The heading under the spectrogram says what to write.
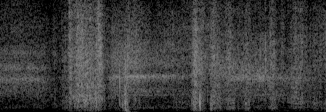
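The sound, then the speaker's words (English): Several heavy, crunching footsteps stomp through snow while someone walks down a snowy hill, uneven in rhythm, with no one speaking over them. “Stomp your feet down.”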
